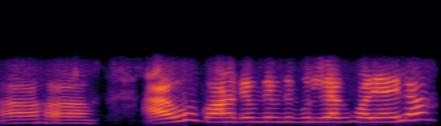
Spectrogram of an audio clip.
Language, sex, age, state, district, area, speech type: Odia, female, 45-60, Odisha, Angul, rural, conversation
